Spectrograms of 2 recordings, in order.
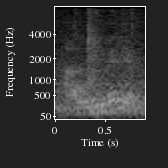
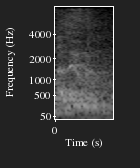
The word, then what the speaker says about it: aluminum: Aluminum, no, aluminium, no, aluminum. You have to say aluminum.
